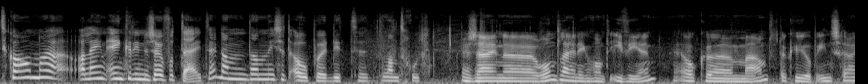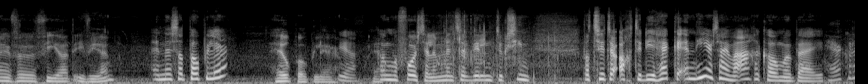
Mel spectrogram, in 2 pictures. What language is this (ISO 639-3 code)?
nld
